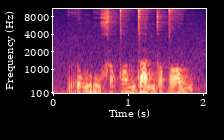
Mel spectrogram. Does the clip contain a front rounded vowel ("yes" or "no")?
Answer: no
